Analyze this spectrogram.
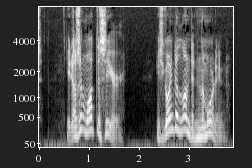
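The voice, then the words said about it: Husky old man character voice. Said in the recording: “he said in a husky voice.”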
